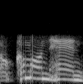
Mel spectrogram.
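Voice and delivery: put-on big, thick, strong Glaswegian accent. Imitating a friend from glasgow, in a strong glaswegian accent. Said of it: "she's got this big strong Glaswegian accent".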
